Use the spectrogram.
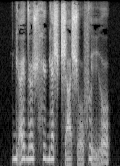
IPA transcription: ɡʲa̰e̯døʃ xʲɵɡʲaʃt͡ʃa̰ʃ o̰flḭo̯

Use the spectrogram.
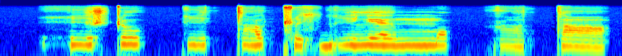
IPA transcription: hiː˦s ʈɵ˦ʊ̯kːi˨˦ tːɑ̤˦ʊ̯ǁy˨sbiː˦ lʲæ˦ɪ̯mːɔ˦ kːɑ̤˦˨tːɑ˦˨

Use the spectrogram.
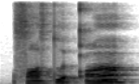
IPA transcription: sˤaztʷɛʔ qʼã

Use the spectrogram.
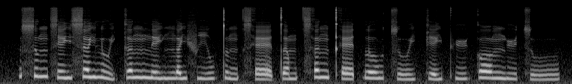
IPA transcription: sʊ˥ŋse˨˧jsɐ˥j luː˨˩jkɐ˥ŋ n̪e˧jŋɐ˧jfiː˨˥wt̪ʊ˨ŋ t͡sʰɛː˨˩ t̪ɐ˧m t͡sʰɐ˥ŋt̪ʰɛː˨˥t̚ lo˥wt͡suː˨˥j ke˨˥jpʰyː˨˧kɔː˥ ŋyː˧t͡suː˨˧

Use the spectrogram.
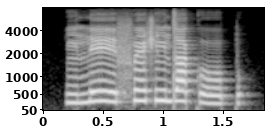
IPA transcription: ĩ˨neː˦˨ fɛ̃˦ʃĩ˦da˦ ko˨p

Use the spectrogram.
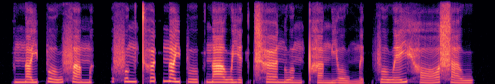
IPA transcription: n̪ɐ˨˥jpo˨˥wfɐ˨m | fʊ˧ŋt̪ʰɵ˥t̚n̪ɐ˧jpuː˨k̚ n̪aː˧wjɪ˨˥k̚t͡sʰœː˧nwʊ˨˧ŋ pʰɐ˨ŋ jo˨˩w mɪ˨˥k̚fo˧we˥j hɔː˨˥sɐ˨w

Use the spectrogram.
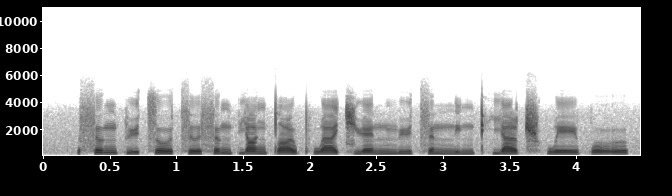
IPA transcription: sɤ˥ŋpy̰˨˩ t͡so˥˧ʊ̯t͡sɹ̩˥˧sɤ˥˩ŋpjɑ˥ŋ t̪ɑ˧˥ʊ̯pʰwä˧˥t͡ɕɥɛ˧˥n my˥ t͡sə˥˩nn̪i˧˥ŋt̪ʰjä˥ ʈ͡ʂʰwe˧˥ɪ̯po̰˨˩˦ʊ̯

